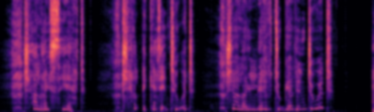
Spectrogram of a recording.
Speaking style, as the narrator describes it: he cried out with a half sob

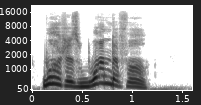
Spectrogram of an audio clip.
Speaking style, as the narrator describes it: cried Freddy

